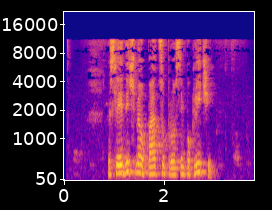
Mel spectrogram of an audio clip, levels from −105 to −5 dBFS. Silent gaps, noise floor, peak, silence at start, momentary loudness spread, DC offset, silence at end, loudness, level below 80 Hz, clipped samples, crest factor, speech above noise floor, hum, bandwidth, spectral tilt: none; -52 dBFS; -2 dBFS; 0.55 s; 11 LU; under 0.1%; 0.8 s; -18 LUFS; -64 dBFS; under 0.1%; 20 dB; 33 dB; none; 12 kHz; -3 dB/octave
